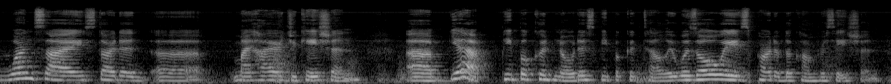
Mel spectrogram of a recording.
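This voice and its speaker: A young woman from Tanzania answering interview questions, measured and pausing often with fillers. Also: medium pitch, a little hiss or hum, poor audio. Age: young adult. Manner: measured, hesitant, many filler pauses. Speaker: guest, gender equality advocate.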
